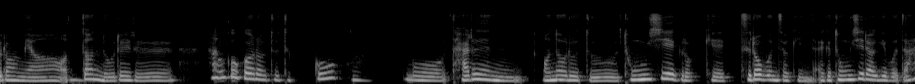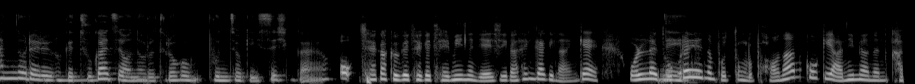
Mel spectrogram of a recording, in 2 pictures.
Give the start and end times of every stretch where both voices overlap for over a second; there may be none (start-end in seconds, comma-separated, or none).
none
